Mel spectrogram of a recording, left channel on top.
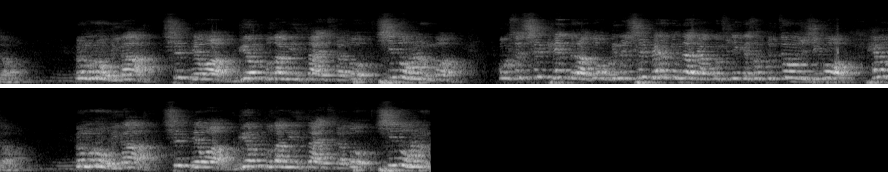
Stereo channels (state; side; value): drops out; right; at 4.4 s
